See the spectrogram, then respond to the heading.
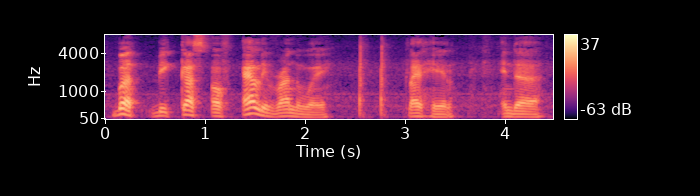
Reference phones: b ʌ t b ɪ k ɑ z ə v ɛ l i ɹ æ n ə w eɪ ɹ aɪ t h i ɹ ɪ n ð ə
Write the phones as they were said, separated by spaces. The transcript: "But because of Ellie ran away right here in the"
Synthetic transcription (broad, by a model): b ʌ t b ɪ k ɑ s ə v ɛ l i ɹ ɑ n w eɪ l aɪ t h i l ɪ n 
